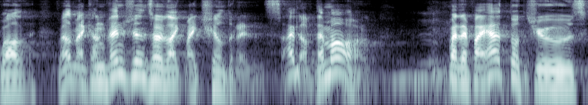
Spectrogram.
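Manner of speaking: put-on vampire count voice. Answering the question of a favorite convention, in a Dracula voice. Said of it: "You sound like Dracula".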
